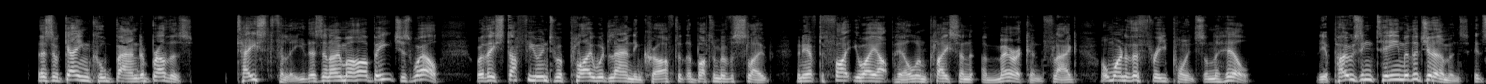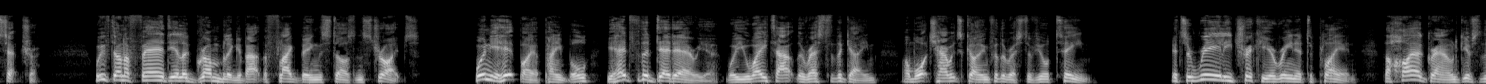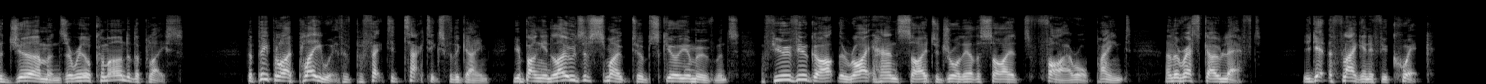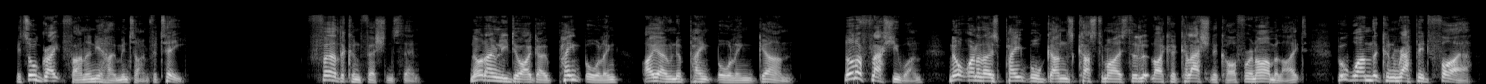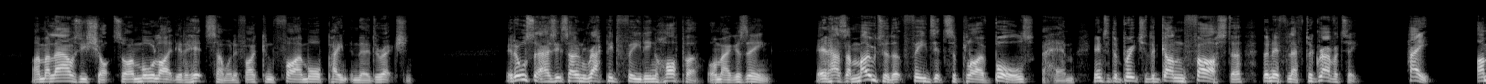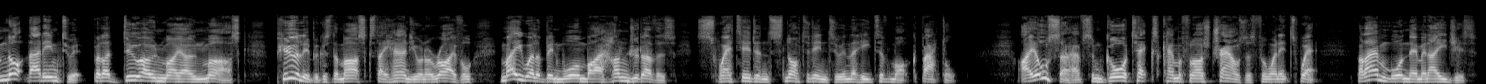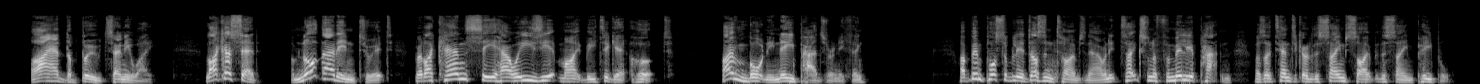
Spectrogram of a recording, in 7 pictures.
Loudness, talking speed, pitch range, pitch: -16 LUFS, 230 wpm, 120-175 Hz, 145 Hz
